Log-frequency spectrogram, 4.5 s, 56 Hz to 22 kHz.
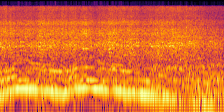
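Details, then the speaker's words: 2021 Honda City that cranked but wouldn't start and was missing, suspected broken wire in dashboard fuse box: engine now revs up cleanly and settles, smooth rise and fall without misfire; normal revving. "اب ٹھیک ہو گئی ہے اب ریس بھی لے گئی ہے دیکھنا"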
